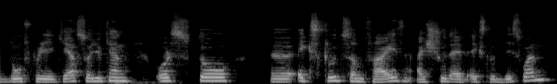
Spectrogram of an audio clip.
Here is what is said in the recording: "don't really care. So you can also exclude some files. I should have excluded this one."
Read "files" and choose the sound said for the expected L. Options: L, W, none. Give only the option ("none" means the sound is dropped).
none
